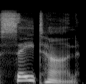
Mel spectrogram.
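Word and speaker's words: seitan: Meet Satan, pronounced Satan.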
